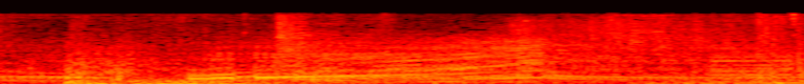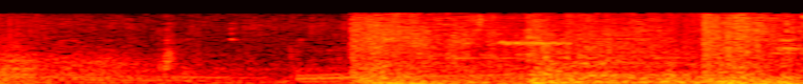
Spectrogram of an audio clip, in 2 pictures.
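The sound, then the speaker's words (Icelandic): A video game car engine hums and revs steadily with rising and falling pitch, a burst of louder roaring and mechanical noise near the end, with no talking. “Ég ætla að vera að keira á punktu næst.”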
